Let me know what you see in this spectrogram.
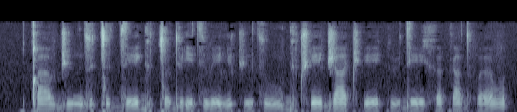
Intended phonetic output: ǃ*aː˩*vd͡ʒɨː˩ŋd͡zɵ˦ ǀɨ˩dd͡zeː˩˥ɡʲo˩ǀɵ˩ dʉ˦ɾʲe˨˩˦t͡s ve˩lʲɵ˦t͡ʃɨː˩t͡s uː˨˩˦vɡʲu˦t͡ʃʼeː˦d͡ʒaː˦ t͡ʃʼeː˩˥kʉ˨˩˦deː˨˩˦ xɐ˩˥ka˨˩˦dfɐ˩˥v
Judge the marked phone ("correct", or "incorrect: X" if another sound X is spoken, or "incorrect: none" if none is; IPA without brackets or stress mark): correct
